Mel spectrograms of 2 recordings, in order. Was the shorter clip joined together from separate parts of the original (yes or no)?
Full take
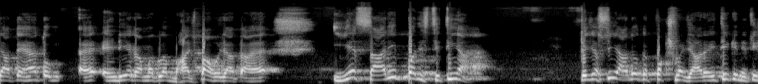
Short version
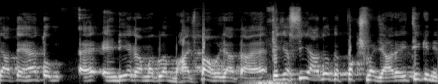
yes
